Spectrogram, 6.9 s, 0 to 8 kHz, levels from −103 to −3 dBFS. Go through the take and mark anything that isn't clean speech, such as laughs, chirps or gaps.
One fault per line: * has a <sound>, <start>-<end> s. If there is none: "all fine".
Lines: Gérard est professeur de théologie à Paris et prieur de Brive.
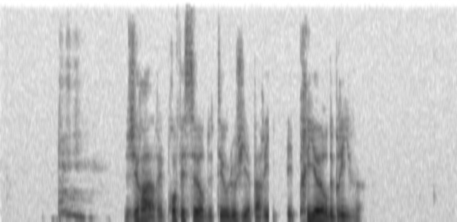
* has a throat clearing, 0.8-1.7 s
* has a dropout, 4.0-4.1 s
